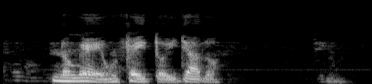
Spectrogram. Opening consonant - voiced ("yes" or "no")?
yes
